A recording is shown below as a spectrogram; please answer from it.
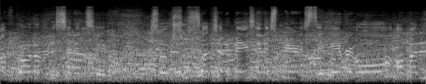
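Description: Speech: a woman talking, with crowd chatter behind her.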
